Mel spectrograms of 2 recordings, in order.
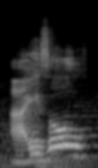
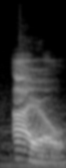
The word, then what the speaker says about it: aisle: me guys say ayo here the letter s is silent we don't say Isle we don't say Isel we say IO all right the right pronunciation is aisle can you say that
